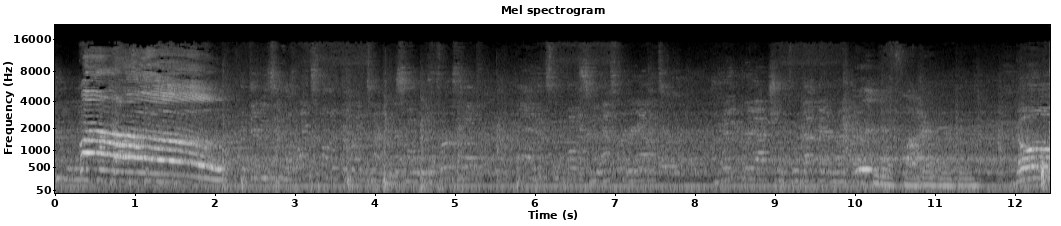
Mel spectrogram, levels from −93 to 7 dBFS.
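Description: Nothing goes wrong anywhere in this one; there's no fault to point to, so it's just an uneventful listen all the way through.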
